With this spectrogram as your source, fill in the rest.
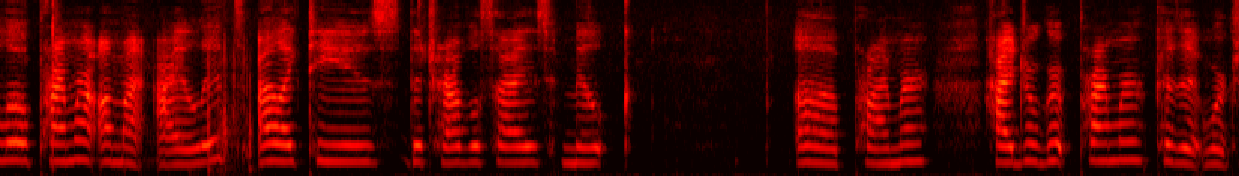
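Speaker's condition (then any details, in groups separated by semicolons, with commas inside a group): No condition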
